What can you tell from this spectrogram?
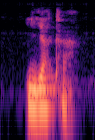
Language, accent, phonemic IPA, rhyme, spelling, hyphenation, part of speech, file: English, Southern England, /ˈjʌkə/, -ʌkə, yucca, yuc‧ca, noun, LL-Q1860 (eng)-yucca.wav
- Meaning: 1. Any of several evergreen plants of the genus Yucca, having long, pointed, and rigid leaves at the top of a woody stem, and bearing a large panicle of showy white blossoms 2. The yuca (cassava)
